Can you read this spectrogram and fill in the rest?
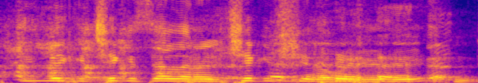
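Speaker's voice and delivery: talking through laughter; laughing. Real, not acted. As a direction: say it cracking up. Laughing while joking.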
